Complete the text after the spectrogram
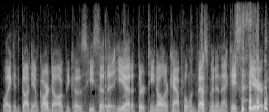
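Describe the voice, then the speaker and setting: A man's voice: fairly low pitch, animated, a little fast, bright, forceful tone, no room sound, rough recording. A man hosting a casual podcast chat, animatedly retelling his friends' antics. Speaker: podcast host.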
